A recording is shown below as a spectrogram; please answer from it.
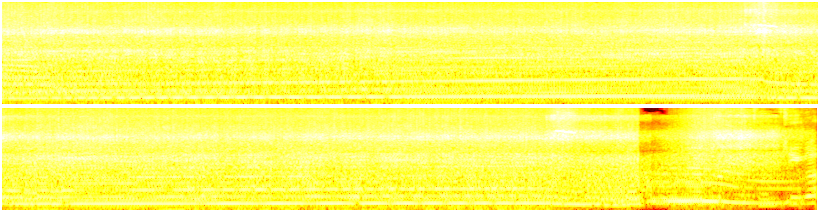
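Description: Loud, sustained racing car engine drone holding a steady pitch, shifting briefly and then dropping off near the end.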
